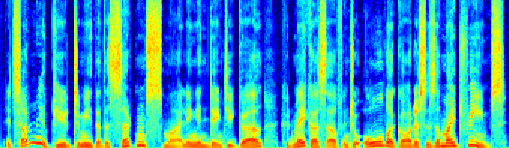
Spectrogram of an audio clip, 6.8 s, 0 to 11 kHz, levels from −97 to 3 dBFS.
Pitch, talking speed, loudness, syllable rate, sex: 175 Hz, 195 wpm, -16 LUFS, 5.2 syllables/s, male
